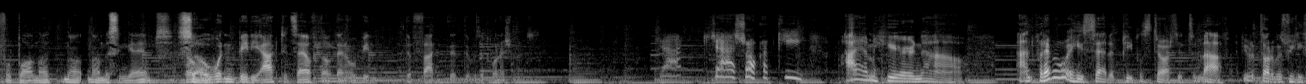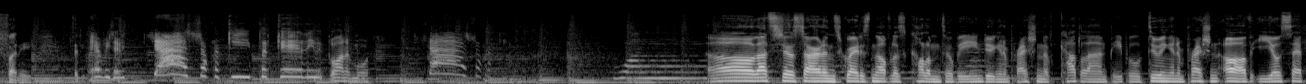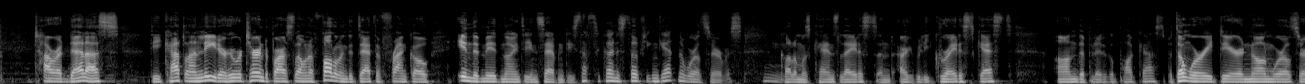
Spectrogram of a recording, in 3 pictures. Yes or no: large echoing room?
no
